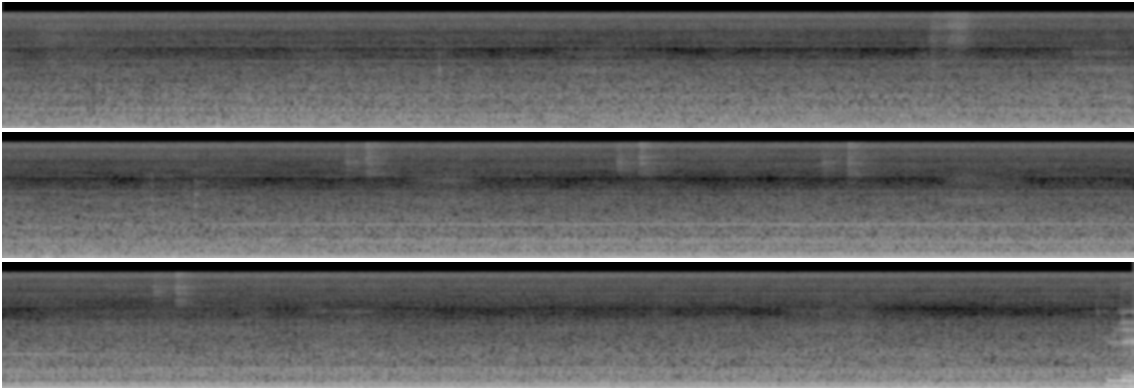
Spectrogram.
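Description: Steady low motor hum with a faint pulsing throb, continuous throughout: a double-bottle suction machine running normally.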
